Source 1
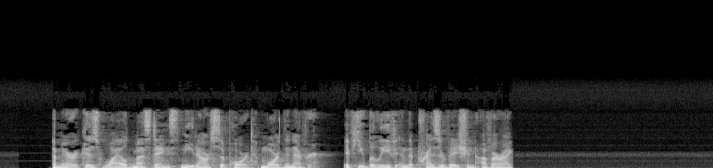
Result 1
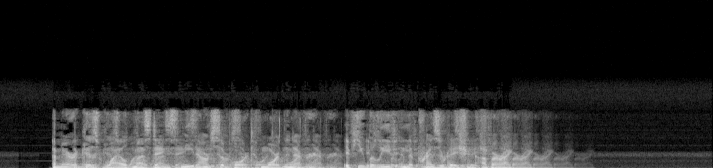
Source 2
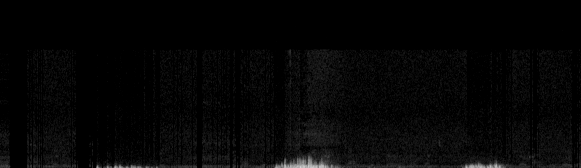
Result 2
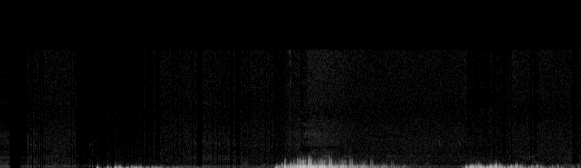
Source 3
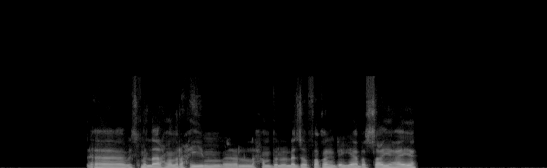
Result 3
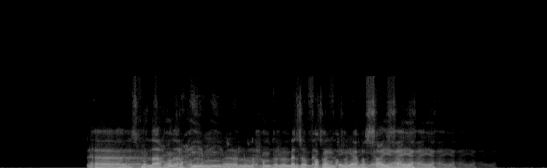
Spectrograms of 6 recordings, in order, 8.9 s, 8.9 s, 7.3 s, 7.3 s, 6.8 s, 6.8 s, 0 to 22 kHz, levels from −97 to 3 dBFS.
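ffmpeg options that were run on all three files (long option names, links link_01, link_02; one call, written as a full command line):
ffmpeg -i in.wav -af "lowshelf=frequency=70:gain=5.5,aecho=1:1:258|516|774|1032:0.376|0.113|0.0338|0.0101,volume=-1dB" out.wav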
